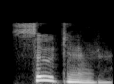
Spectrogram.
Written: souter

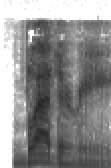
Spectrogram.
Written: bladdery

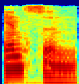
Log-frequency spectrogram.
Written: ensign

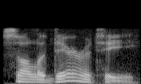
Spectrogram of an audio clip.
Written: solidarity

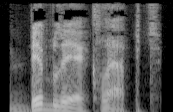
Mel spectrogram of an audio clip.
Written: biblioklept

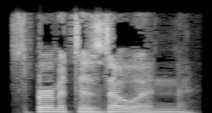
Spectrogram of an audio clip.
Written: spermatozoon

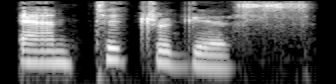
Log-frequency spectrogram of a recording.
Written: antitragus

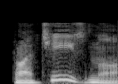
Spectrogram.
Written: pochismo

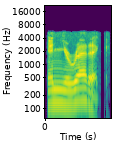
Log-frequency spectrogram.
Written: enuretic

